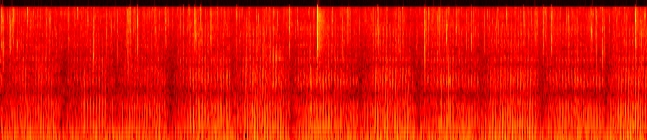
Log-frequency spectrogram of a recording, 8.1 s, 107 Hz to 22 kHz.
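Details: Domestic cat purring steadily, a low rumbling drone that swells and fades in rhythmic cycles roughly every 0.7 seconds, with the sharp pops and snaps of a crackling fireplace scattered throughout.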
